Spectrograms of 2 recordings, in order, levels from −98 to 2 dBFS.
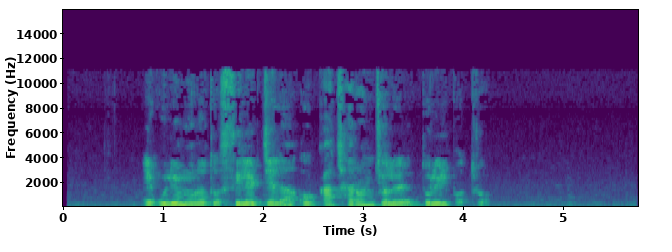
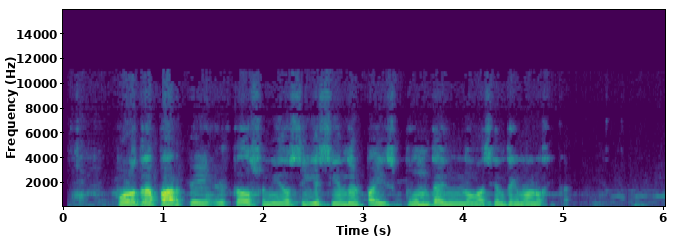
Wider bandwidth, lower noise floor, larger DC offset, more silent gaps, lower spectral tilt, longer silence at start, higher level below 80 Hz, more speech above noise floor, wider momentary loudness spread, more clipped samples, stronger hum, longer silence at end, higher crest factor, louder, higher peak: about the same, 11.5 kHz vs 11 kHz; second, -58 dBFS vs -64 dBFS; neither; neither; second, -6 dB/octave vs -8 dB/octave; first, 0.8 s vs 0.15 s; about the same, -58 dBFS vs -62 dBFS; second, 34 dB vs 41 dB; second, 10 LU vs 13 LU; neither; neither; first, 1.5 s vs 1.2 s; second, 18 dB vs 24 dB; about the same, -25 LUFS vs -23 LUFS; second, -10 dBFS vs 0 dBFS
